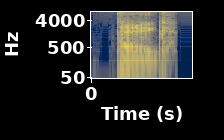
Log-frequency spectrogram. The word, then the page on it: peg: British English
